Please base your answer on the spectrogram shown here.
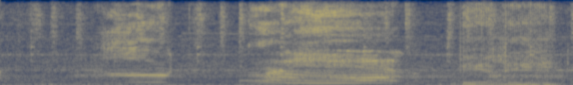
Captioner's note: struggling grunts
